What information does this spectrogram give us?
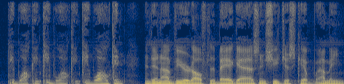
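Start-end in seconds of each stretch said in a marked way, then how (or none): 0.1-1.8 hushed, repeated half-whisper under the breath. Retelling telling his wife to keep walking near a theater: retelling a half-whisper. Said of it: "all of a sudden I whispered".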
